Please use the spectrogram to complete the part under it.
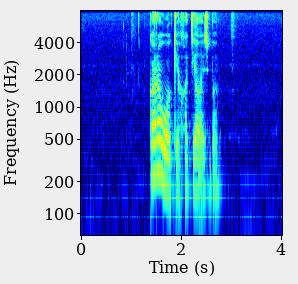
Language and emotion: Russian, neutral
